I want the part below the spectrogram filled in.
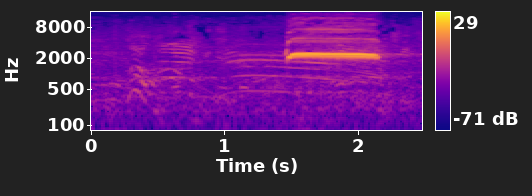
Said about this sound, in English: that is the referee's whistle that denies the David Thomas hat-trick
